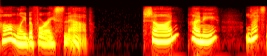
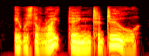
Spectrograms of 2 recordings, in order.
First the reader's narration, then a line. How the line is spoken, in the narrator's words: Patrick says through gritted teeth, scowling at Sean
